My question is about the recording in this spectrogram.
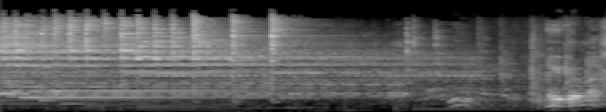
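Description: A blues band ends a song: harmonica holds a long final note over electric guitar, with a quick run of cymbal and drum hits that rings off and dies away about halfway through. Near the end a man's voice comes in loudly over the microphone.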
